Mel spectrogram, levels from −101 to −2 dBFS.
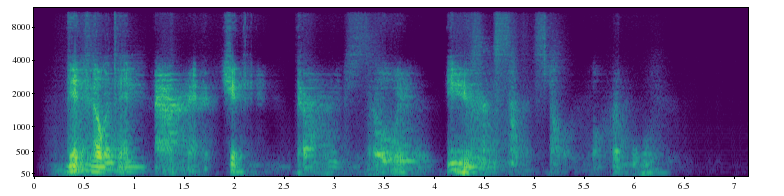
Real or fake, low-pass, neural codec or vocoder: fake; 10.8 kHz; codec, 44.1 kHz, 0.9 kbps, DAC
